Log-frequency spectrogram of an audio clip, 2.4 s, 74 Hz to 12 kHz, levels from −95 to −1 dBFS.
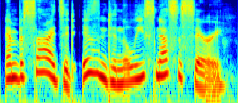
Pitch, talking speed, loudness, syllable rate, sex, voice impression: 255 Hz, 200 wpm, -15 LUFS, 6.2 syllables/s, female, feminine, adult-like, slightly soft, slightly fluent, slightly calm, friendly, slightly kind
